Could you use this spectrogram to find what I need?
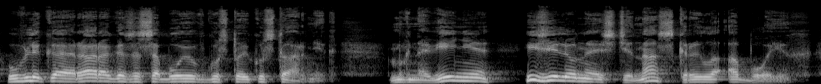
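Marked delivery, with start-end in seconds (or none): none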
